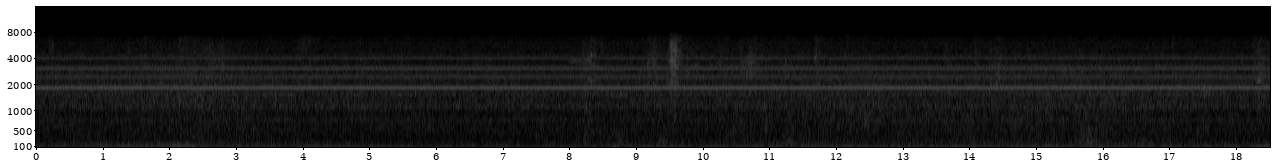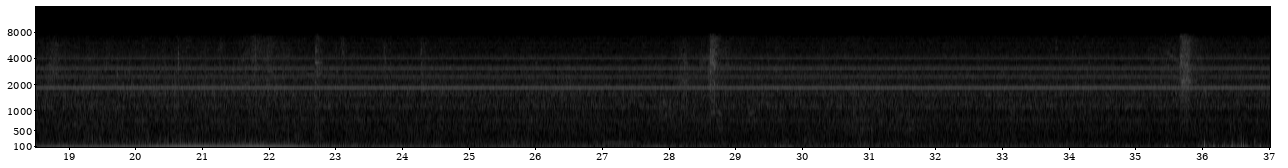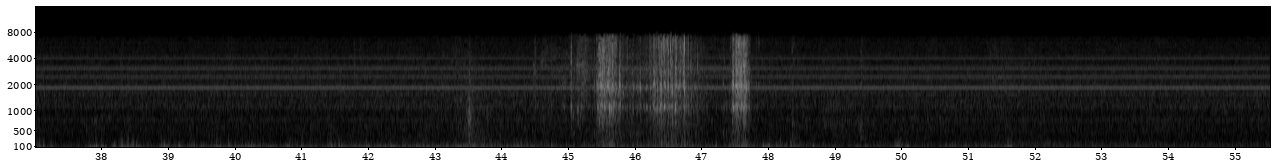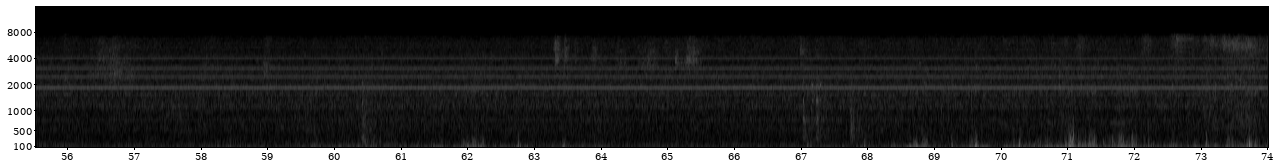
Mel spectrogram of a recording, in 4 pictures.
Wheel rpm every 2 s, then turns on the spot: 0, 0, 0, 0, 0, 0, 0, 0, 0, 0, 0, 0, 0, 0, 0, 0, 0, 0, 0, 0, 0, 0, 10, 10, 0, 0, 0, 0, 0, 0, 0, 0, 0, 0, 0, 0, 0.
44-48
